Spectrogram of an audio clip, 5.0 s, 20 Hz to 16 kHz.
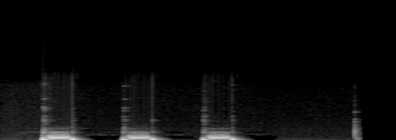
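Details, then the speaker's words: Simulated heart sounds from a basic semiology lesson, at about 60 a minute: a blowing murmur fills the gap between the first and second sounds, the holosystolic murmur of mitral regurgitation. "é o sopro da insuficiência mitral caracterizado por regurgitação mitral neste site e vamos ver então uma mostra do sopro da insuficiência mitral"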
